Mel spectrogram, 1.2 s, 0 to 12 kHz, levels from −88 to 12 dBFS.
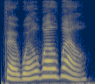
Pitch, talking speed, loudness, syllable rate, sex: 255 Hz, 150 wpm, -14 LUFS, 4.6 syllables/s, female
